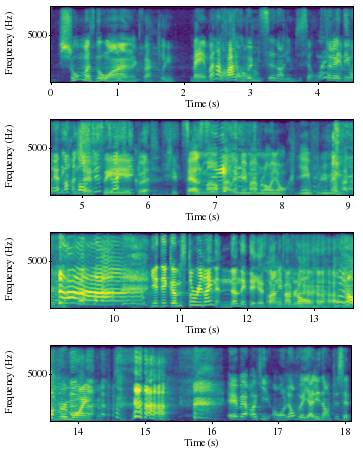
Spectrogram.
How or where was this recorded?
live audience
